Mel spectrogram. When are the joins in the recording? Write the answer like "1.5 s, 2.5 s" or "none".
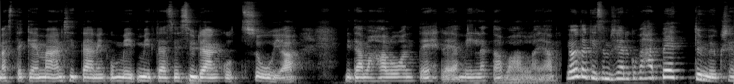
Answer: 1.3 s, 5.6 s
